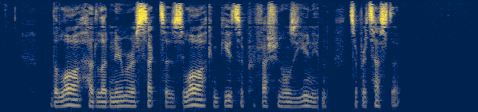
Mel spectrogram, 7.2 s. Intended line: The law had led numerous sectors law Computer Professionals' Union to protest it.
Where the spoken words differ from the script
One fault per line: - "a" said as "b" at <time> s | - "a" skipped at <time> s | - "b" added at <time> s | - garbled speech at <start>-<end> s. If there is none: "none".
none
